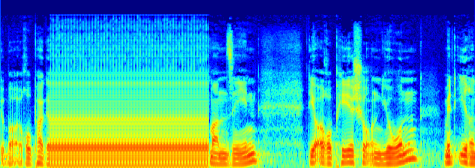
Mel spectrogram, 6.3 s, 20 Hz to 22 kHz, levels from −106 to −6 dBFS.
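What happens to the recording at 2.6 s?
At 2.6 s the audio is inside a system hang loop from 0.67 to 2.78 s: the system froze and replayed one 20 ms buffer, producing a steady 50 Hz buzz.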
